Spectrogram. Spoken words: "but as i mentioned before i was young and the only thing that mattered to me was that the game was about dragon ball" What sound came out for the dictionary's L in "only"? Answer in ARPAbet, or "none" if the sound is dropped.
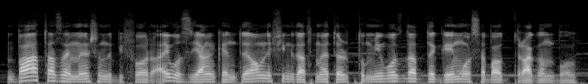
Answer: L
